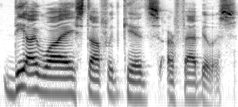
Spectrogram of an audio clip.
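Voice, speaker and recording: A man's voice: mid-range voice, unhurried. A man co-hosting a family show as a parent, talking in a casual conversational way, often adding "you know" and repeating phrases for emphasis. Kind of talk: casual conversational chat with partner.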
